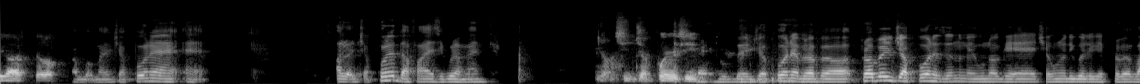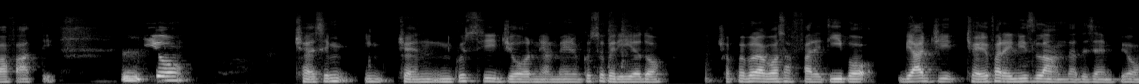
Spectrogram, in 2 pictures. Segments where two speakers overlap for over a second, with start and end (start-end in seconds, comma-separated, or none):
none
